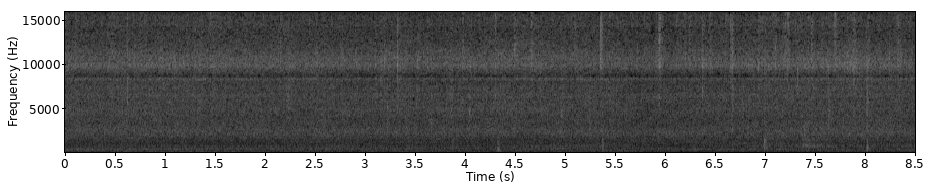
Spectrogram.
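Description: Storm rain falls steadily in a soft, even hiss, moderately quiet, with a few sparse drip or tap sounds standing out.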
